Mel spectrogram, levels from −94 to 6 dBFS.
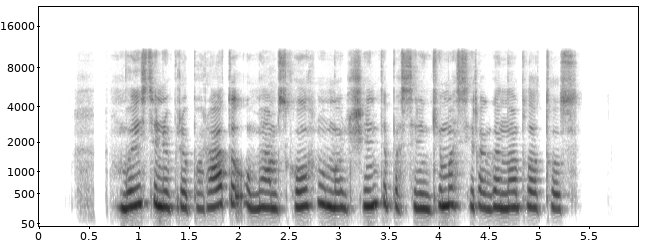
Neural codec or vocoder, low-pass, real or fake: none; 10.8 kHz; real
